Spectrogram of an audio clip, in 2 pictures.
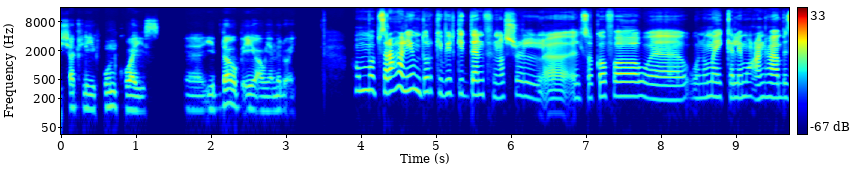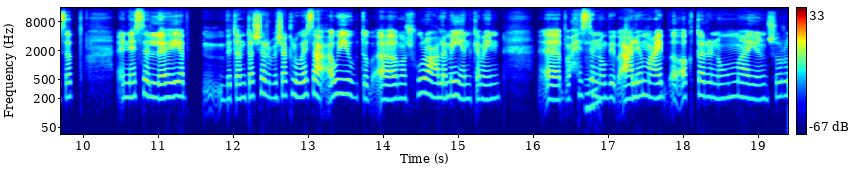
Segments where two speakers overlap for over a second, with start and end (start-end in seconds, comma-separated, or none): none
